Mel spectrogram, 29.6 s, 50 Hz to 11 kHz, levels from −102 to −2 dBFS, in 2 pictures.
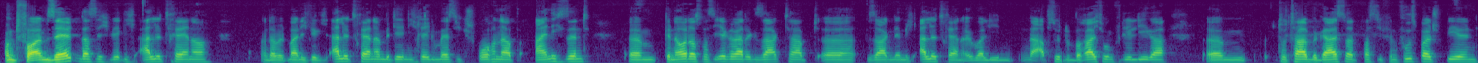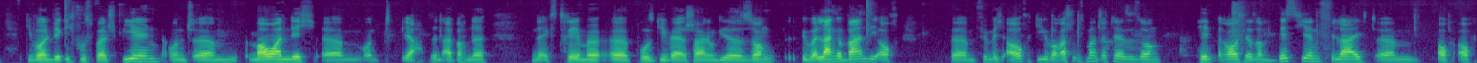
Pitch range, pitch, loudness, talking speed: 115-130 Hz, 125 Hz, -28 LUFS, 195 wpm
